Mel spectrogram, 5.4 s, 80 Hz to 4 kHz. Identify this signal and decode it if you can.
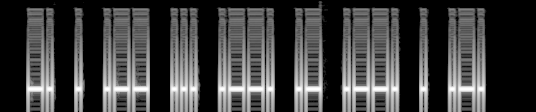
Morse code, heard as a keyed tone, about 25 wpm, spaced as for 20 wpm, 550 Hz. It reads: NEWSPAPER
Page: News Headlines in Morse Code at 20 WPM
